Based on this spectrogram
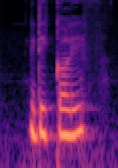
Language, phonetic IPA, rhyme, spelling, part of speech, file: Czech, [ˈɡdɪkolɪf], -olɪf, kdykoliv, adverb, Cs-kdykoliv.ogg
- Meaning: alternative form of kdykoli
